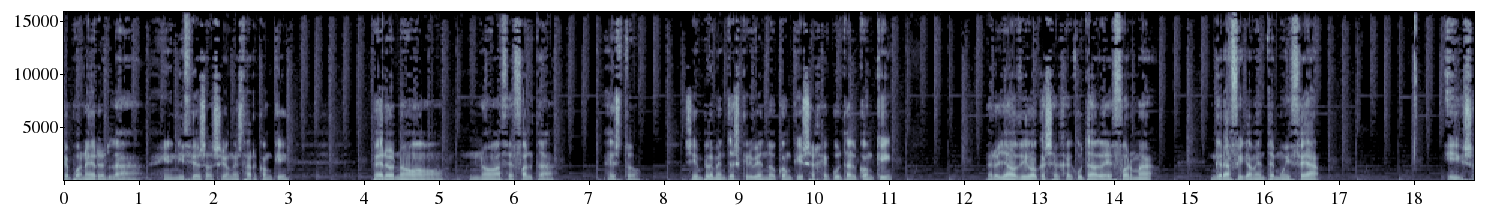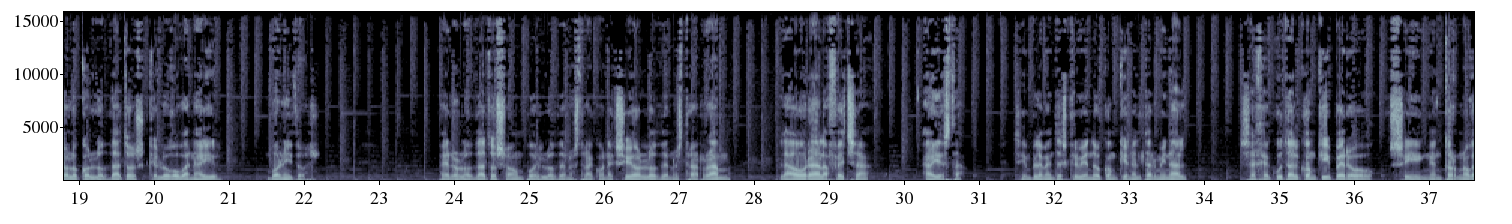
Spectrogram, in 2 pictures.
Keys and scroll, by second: 3.6-7.2 typing, 25.3 ctrl+z, 26.8-28.5 typing, 29.1 Return, 31.6 typing.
